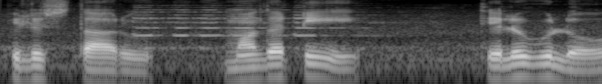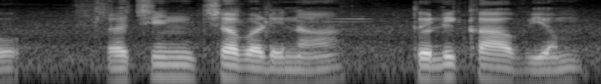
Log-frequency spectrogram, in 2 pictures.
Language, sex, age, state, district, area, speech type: Telugu, male, 18-30, Andhra Pradesh, Guntur, urban, spontaneous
